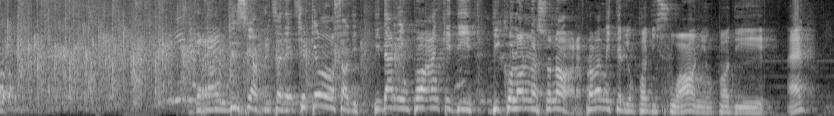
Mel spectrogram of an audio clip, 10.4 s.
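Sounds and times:
applause from a class: 0.0 - 6.7
speech: 2.4 - 10.2.

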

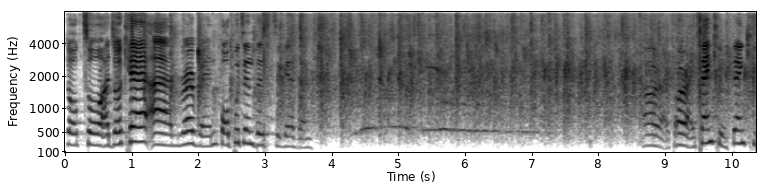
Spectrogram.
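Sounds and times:
speech: 0.0 - 3.9, 8.7 - 10.3
crowd applauding: 1.4 - 10.3.

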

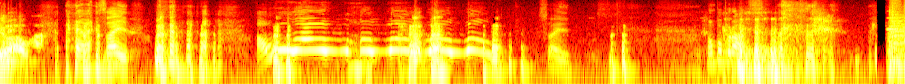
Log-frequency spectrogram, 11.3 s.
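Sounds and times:
laughter: 0.0 - 6.6, 7.5 - 8.0, 8.9 - 11.0
speech: 0.0 - 8.0, 8.8 - 10.5
voices imitating wolves howling at the moon: 3.4 - 6.3.

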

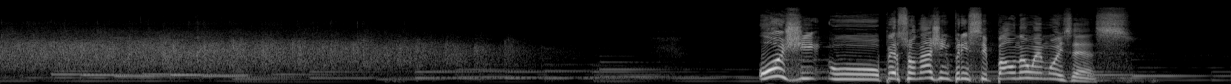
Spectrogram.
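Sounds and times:
audience applause: 0.0 - 5.6
speech: 7.6 - 11.3.

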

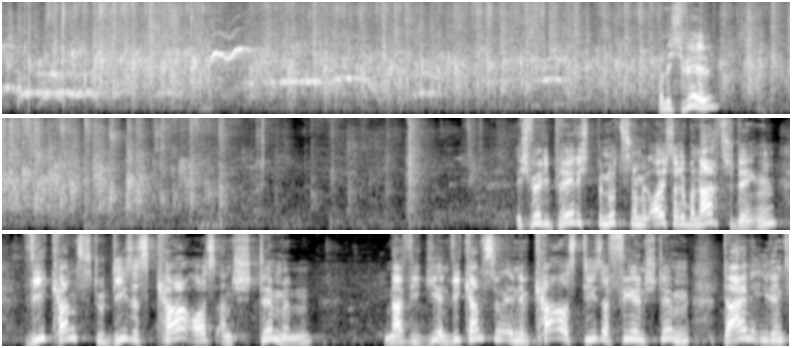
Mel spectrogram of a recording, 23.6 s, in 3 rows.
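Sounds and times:
crowd applauding: 0.0 - 11.5
speech: 6.6 - 7.3, 13.0 - 19.0, 19.6 - 23.6.

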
